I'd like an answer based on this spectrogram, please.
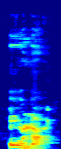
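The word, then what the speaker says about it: hola: oh that's oh and the a is ah so this would be Ola Ola Ola which is hello and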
